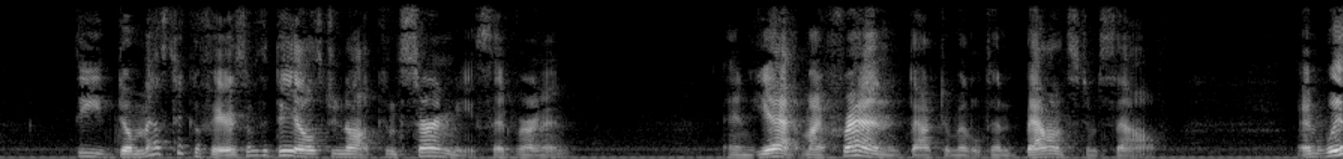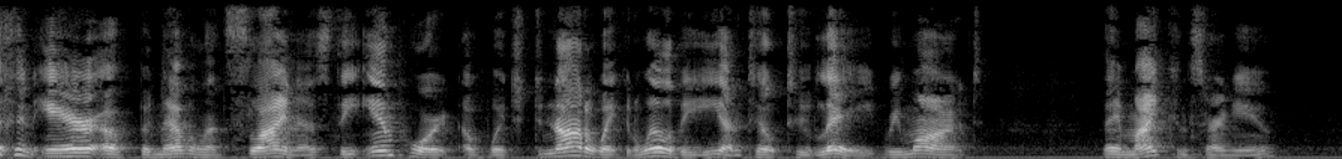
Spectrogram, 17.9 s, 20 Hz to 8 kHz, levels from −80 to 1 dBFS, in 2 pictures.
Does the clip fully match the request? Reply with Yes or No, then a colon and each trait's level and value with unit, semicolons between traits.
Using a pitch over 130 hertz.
Yes: medium, 140 Hz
